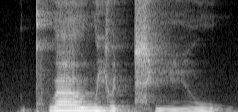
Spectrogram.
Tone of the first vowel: high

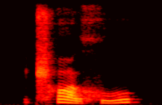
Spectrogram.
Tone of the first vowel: falling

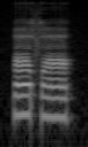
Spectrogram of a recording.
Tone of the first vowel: high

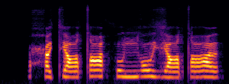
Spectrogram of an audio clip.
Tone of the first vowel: low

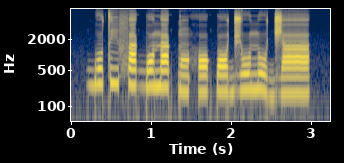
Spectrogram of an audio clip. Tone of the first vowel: high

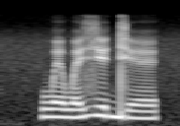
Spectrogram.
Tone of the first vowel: low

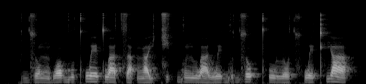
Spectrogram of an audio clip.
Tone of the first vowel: low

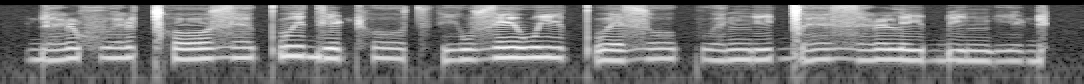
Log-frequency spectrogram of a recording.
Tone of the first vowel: rising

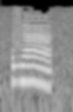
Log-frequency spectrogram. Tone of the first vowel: falling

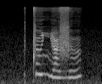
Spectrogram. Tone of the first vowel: high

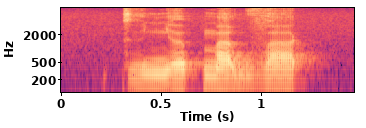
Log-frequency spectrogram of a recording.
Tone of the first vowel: low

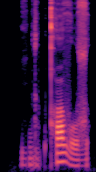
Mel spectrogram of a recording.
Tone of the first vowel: low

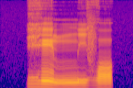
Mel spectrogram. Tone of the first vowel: falling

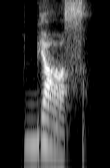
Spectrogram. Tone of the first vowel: falling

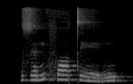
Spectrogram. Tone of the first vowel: rising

